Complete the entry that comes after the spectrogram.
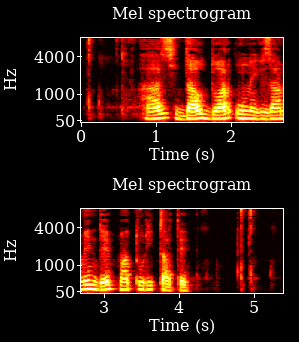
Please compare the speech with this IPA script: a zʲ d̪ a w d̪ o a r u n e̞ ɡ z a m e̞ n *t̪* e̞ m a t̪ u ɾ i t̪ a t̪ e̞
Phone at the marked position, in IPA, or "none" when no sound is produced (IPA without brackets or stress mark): d̪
